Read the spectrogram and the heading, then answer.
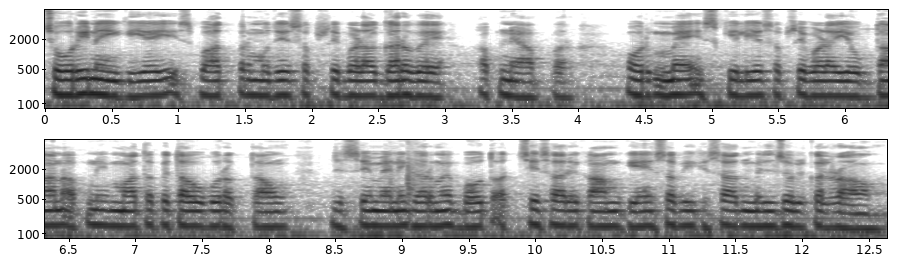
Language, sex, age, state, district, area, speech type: Hindi, male, 30-45, Rajasthan, Karauli, rural, spontaneous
